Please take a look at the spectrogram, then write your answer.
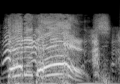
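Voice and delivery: very high, hammy hero voice; the Guardian. Acted. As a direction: answer the nemesis in a squealing theatrical pitch. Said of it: "the Guardian character".

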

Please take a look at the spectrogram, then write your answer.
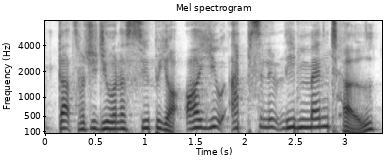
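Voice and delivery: high-pitched exasperated mimicry; hammed-up outraged rant; mock losing it. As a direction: explode in disbelief, imitating. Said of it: "Frasier finally loses his mind".

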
